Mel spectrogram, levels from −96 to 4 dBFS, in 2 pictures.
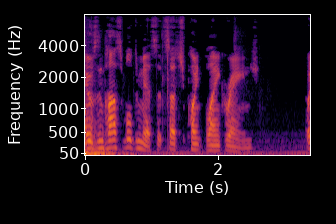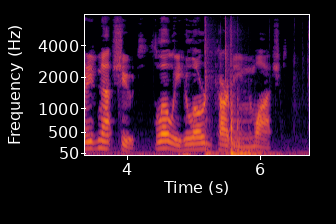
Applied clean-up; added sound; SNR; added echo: none; Door; 7 dB; none.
